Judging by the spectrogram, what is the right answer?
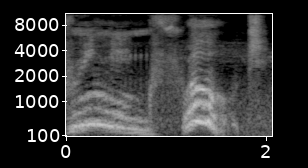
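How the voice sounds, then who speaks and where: A woman voicing a small forest creature in an anime game, speaking in halting, broken phrases. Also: very high voice, expressive, heavy background noise, exaggerated voice. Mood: worried. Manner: halting, one or two words at a time. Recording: loud music under the voice.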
